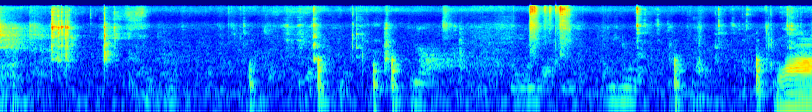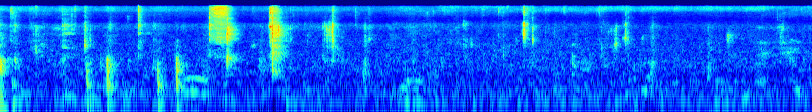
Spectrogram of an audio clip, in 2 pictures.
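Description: Metal chopsticks clicking against dishes and tearing into a crisp pan-fried potato pancake, with chewing, in short scattered clicks and knocks. A brief hummed "mm" comes about eight seconds in.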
